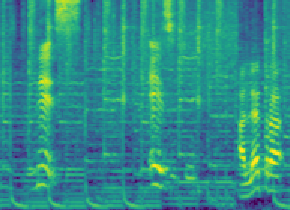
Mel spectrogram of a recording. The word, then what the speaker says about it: mês: It has a closed E sound. mês, êxito.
